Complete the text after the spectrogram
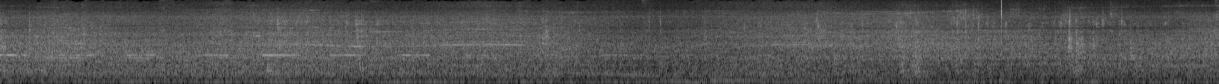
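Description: A bulldozer's diesel engine rumbles steadily as it pushes earth.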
